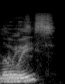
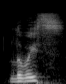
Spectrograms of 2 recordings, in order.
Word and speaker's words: Luis: the big guys not only had in their lineup number one song right around the world, Luis Fonsi. Uh, did I put it Luis Fonsi? – I, I don't Louis, think Luis. Luis. Luis, Luis Fonsi.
